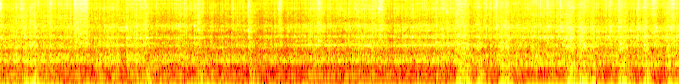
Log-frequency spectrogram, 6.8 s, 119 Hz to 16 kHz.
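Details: Sewing machine motor run on 400 V screams at high speed with harsh scraping and grinding throughout, as its bearing breaks up mechanically before the motor finally dies.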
